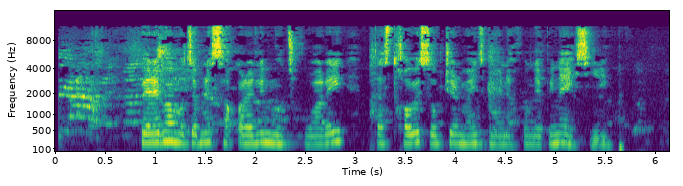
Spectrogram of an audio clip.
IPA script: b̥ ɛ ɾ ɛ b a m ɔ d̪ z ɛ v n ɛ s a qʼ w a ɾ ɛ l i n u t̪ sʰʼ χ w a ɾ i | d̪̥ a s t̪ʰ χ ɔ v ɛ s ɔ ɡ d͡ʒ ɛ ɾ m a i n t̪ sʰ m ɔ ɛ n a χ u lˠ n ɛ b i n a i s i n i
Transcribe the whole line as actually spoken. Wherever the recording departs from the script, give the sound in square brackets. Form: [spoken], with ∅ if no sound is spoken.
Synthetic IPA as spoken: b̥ ɛ ɾ ɛ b a m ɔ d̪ z ɛ [b] n ɛ s a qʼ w a ɾ ɛ l i [m] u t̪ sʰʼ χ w a ɾ i | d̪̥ a s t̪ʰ χ ɔ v ɛ s ɔ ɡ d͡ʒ ɛ ɾ m a i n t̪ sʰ m ɔ ɛ n a χ u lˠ n ɛ b i n a i s i n i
